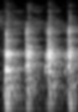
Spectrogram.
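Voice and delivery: short breathy giggle; brief titter after the joke; amused chuckle. Real, not acted. Vlogger amused by demand for props, short giggle.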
